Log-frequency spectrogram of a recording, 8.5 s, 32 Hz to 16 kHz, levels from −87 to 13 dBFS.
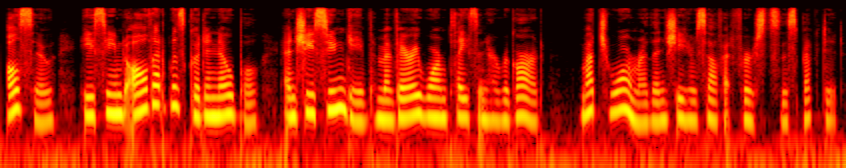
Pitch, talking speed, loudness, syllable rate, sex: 215 Hz, 205 wpm, -19 LUFS, 5.2 syllables/s, female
